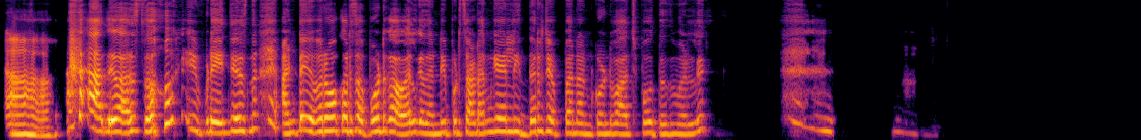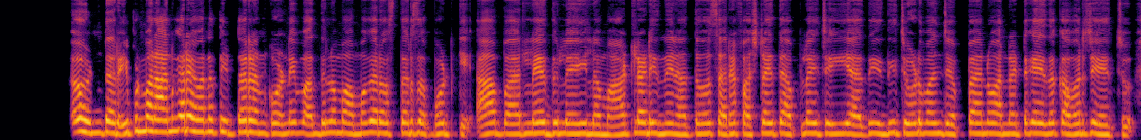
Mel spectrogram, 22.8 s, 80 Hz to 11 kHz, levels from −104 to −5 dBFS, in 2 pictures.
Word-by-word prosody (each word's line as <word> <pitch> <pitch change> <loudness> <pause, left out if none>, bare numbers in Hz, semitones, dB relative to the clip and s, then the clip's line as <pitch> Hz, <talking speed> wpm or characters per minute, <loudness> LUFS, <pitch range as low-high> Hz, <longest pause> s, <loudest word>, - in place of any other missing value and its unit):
ఆహా! 220 -3 +5 0.6
అది 280 -2 +6
వాస్తవం. 300 - +5 0.3
ఇప్పుడేం 260 -3 +3
జేసినా 300 +3 +2 0.3
అంటే 260 +6 +1
ఎవరో 290 +3 +5
ఒకరు 305 -1 +2
సపోర్ట్ 285 +3 +3
గావాలి 245 +1 +4
గదండీ! 235 0 -1
ఇప్పుడు 255 +1 -5
సడెన్‌గా 240 +5 +1
ఎళ్లి 285 0 0
ఇద్దరు 265 +6 0
జెప్పాననుకోండి 235 -2 -3
వాచిపోతది 225 0 -4
మళ్ళీ. 230 +8 -4 1.9
నిజమే. 235 -7 -30 3.0
ఉంటారు. 250 -1 -1
ఇప్పుడు 285 +4 -1
మా 300 - +4
నాన్నగారు 295 +4 +3
ఏమ‌న్నా 275 0 -1
తిట్టారనుకోండి, 245 -2 -2
మధ్యలో 235 +4 -3
మా 245 - 0
అమ్మగారొస్తారు 245 0 -3
సపోర్ట్‌కి. 220 -2 -6 0.2
ఆ - - 0 0.2
పర్లేదులే 235 +1 -2
ఇలా 225 -1 -2
మాట్లాడింది 235 +2 -2
నాతో 215 +2 -5 0.2
సరే, 230 0 -2
ఫస్టైతే 235 +2 -3
అప్లై 240 +3 -5
జెయ్యి, 230 0 -4
అదీ 210 +4 -6
ఇదీ 240 +3 -4
చూడమని 240 0 -3
జెప్పాను 235 +2 -4
అన్నట్టుగా 230 +2 -4
ఏదో 235 +1 -4
కవర్ 230 0 -3
జేయచ్చు. 215 -4 -3
240 Hz, 120 wpm, -21 LUFS, 225-260 Hz, 3.0 s, అది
